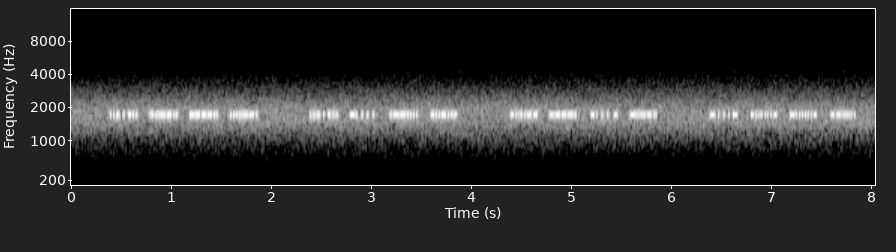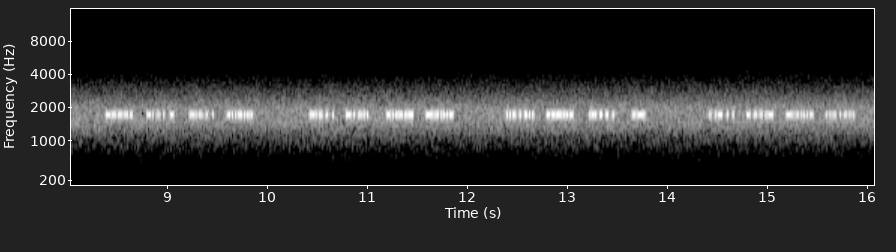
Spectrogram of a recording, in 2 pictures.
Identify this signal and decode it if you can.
Hellschreiber (Feld-Hell, 122.5 baud), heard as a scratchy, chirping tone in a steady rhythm, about 1700 Hz, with radio static and a narrow filter. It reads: XS5Z XLZQ G2UB NOD6 BU7Q 7KQD X071 TADX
